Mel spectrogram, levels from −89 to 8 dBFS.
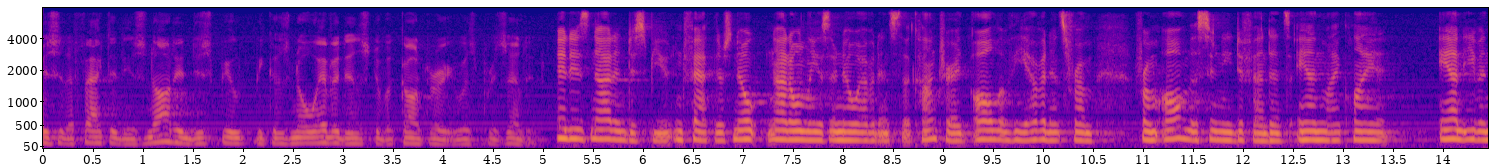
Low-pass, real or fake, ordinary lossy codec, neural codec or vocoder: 7.2 kHz; real; Opus, 64 kbps; none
